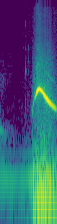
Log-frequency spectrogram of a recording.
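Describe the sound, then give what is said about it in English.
A person whistles a single short note into the microphone, rising slightly and then gliding down in pitch, heard alone over a faint low hum. “Shouldn't whistle into the mic.”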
